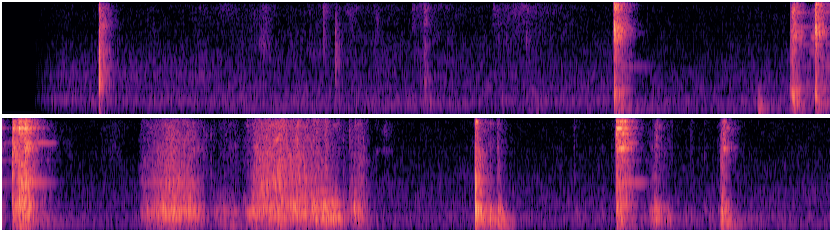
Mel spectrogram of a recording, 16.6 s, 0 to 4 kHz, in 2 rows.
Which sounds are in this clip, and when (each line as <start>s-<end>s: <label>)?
0.8s-1.2s: light switch
2.4s-5.5s: footsteps
6.0s-6.4s: cutlery and dishes
7.8s-8.8s: cutlery and dishes
9.6s-12.1s: wardrobe or drawer
12.9s-13.5s: cutlery and dishes
14.3s-15.7s: cutlery and dishes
